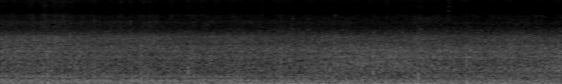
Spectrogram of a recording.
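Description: Tyres hiss steadily on a wet road.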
